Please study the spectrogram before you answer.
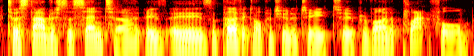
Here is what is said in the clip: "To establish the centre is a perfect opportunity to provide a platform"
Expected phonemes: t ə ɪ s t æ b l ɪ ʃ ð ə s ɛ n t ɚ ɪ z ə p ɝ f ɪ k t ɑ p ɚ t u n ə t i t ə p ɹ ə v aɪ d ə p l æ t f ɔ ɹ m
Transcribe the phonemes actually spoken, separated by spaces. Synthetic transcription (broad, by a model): t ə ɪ s t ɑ b l ɪ ʃ ð ə s ɛ n t ɚ ɪ z ə p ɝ f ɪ k t ɑ p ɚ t u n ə t i t ə p ɹ ə v aɪ d ə p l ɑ t f ɔ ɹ m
